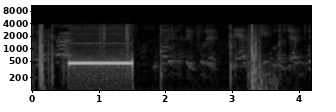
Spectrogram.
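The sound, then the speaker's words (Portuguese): A telephone line rings as a call is placed: one steady, mid-pitched ringback tone lasting about a second, loud and even, followed by quieter muffled sounds. “Só tá fazendo uma ligação rapidinho aqui.”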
